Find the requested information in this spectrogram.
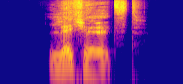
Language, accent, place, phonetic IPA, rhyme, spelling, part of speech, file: German, Germany, Berlin, [ˈlɛçl̩st], -ɛçl̩st, lächelst, verb, De-lächelst.ogg
- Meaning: second-person singular present of lächeln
